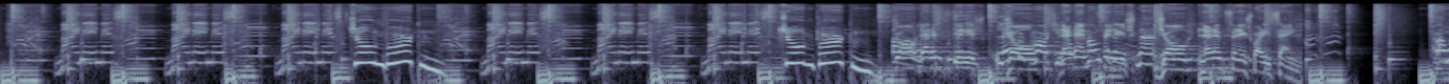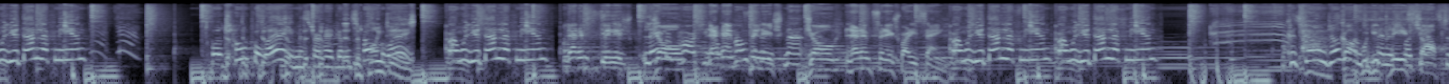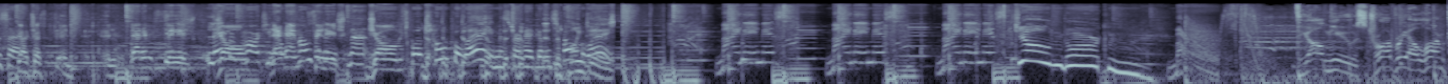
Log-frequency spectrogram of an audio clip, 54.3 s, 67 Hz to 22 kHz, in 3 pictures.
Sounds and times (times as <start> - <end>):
Music: 0.0 - 54.3
Speech: 12.4 - 16.5, 17.9 - 19.3, 20.7 - 25.0, 34.2 - 37.1, 38.8 - 43.9, 48.9 - 50.3.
